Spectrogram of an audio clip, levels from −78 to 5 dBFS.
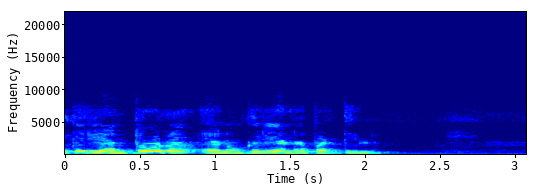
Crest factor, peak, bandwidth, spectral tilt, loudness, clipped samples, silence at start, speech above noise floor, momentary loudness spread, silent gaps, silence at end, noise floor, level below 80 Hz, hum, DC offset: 14 dB; -18 dBFS; 9.4 kHz; -6.5 dB/octave; -31 LUFS; under 0.1%; 0 s; 33 dB; 15 LU; none; 0.95 s; -63 dBFS; -76 dBFS; none; under 0.1%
